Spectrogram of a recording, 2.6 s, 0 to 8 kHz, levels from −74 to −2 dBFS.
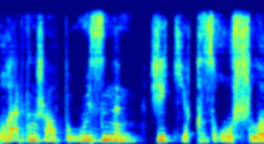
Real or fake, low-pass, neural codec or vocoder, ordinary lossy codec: fake; 7.2 kHz; vocoder, 24 kHz, 100 mel bands, Vocos; none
